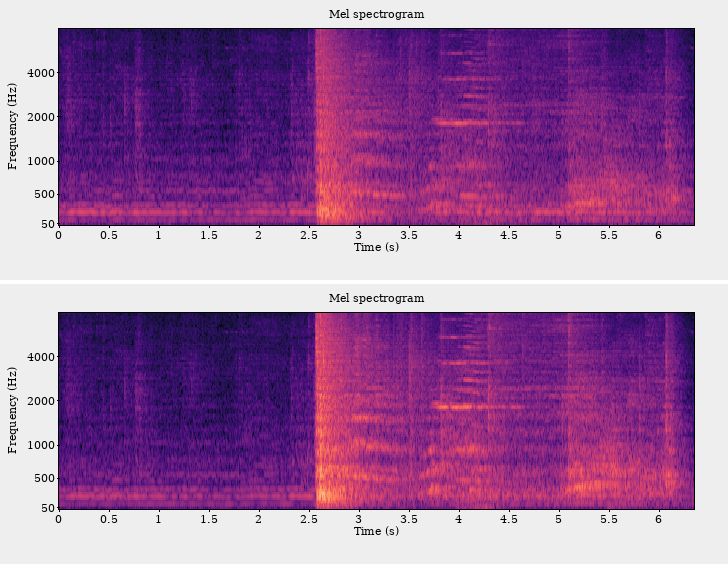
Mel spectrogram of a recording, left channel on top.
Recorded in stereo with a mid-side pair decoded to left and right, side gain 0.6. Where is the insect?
20° left, 2.5 m.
